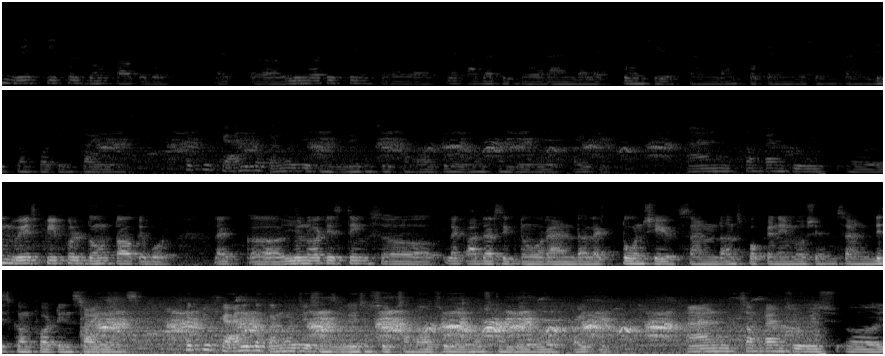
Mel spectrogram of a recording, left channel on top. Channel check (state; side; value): quieter; left; 29.6 dB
